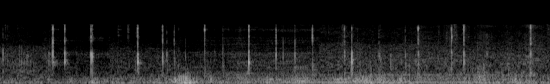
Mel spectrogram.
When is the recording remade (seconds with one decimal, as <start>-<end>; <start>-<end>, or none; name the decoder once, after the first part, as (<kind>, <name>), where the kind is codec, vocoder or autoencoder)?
0.5-1.1 (codec, SNAC); 1.8-3.2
